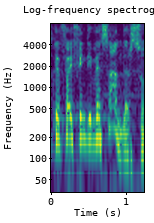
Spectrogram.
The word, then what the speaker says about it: Wes Anderson: Se tu mi dici che si dice Wes Anderson, ti chiedo scusa, ma si dice Wes Anderson.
